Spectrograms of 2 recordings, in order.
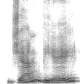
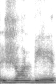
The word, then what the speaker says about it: Janvier: Alex Janvier, not the Jeanvier that I want to say, um is from the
